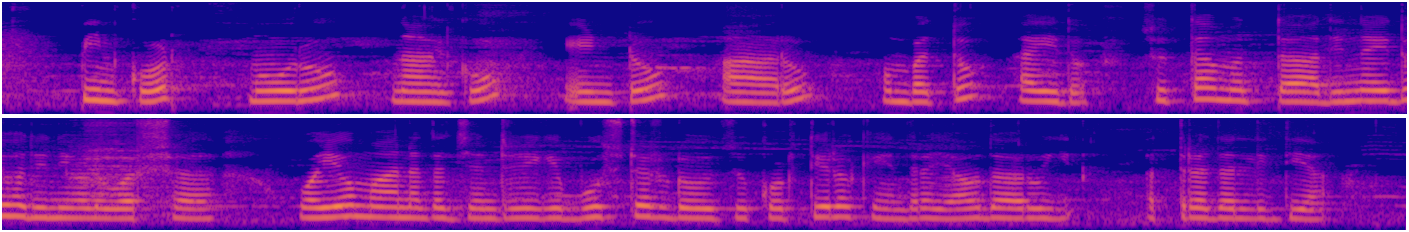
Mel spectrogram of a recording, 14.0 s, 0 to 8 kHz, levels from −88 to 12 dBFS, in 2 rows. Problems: constant background noise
